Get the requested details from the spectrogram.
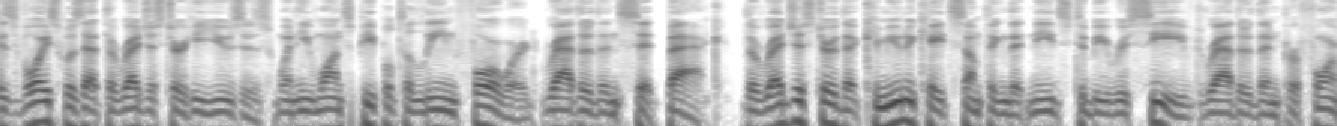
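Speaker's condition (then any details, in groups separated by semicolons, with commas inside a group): No condition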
